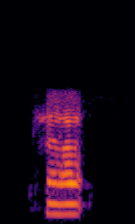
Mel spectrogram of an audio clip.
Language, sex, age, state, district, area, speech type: Hindi, female, 60+, Uttar Pradesh, Hardoi, rural, conversation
